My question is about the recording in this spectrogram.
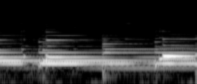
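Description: Live chamber ensemble music led by a concert harp: three plucked notes, each ringing on and overlapping the last.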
